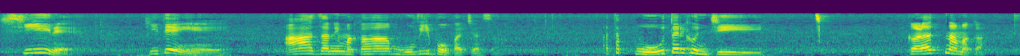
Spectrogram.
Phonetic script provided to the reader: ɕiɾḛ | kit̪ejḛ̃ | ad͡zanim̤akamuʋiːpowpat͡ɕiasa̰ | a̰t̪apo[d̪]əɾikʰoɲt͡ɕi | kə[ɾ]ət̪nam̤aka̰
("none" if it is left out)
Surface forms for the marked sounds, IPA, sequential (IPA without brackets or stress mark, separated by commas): t̪, ɭ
